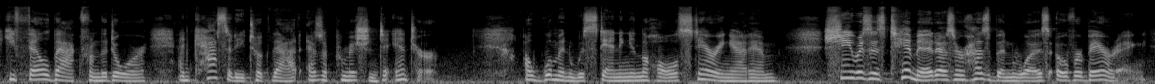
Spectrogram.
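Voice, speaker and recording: A woman's voice: on the low side, moderate pace. Woman narrating pulp detective fiction, faint noise.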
